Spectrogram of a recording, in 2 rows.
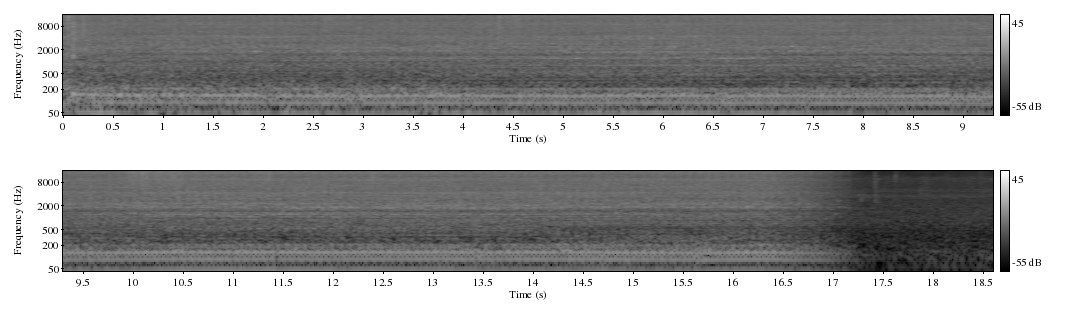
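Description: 1964 VW Beetle's air-cooled flat-four engine heard from inside the cabin, running at a steady, even pitch while the car cruises, freshly adjusted carburetor and running smoothly. The sound cuts off sharply near the end.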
